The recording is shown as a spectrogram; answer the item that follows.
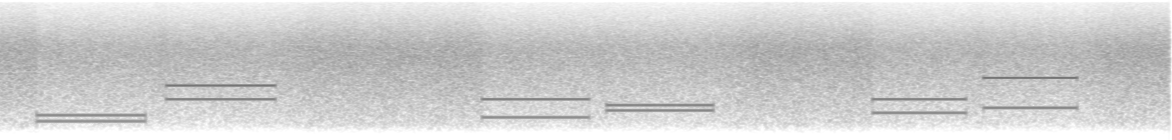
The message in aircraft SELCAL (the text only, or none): AD-KQ CK-FH EK-GS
